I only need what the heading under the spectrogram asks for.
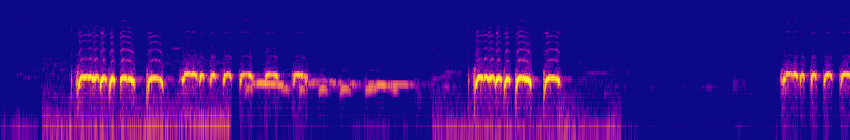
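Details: Zebra dove, local and Bangkok types, calling to make other birds answer: rapid stuttered note bursts followed by a wavering trailing coo, repeated after a pause and starting again at the end.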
